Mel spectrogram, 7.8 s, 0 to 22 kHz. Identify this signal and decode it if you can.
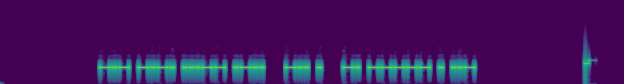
Morse code, heard as a keyed tone, about 32 wpm, 700 Hz. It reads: KC3L DE N0EU
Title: USA Callsign DE Callsign - 4 Characters - 30wpm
